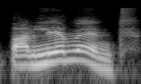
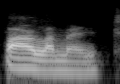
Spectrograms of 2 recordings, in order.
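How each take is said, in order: First: পার্লিয়ামেন্ট with an extra "lia" syllable; wrong pronunciation. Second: পার্লামেন্ট with a simple "la" in the middle; proper pronunciation. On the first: Teacher questioning whether the word is said so, spelling pronunciation. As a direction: sound the i and a in পার্লিয়ামেন্ট. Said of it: "এই তথ্যটার উচ্চারণ কি পার্লিয়ামেন্ট?". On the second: Teacher giving the appropriate pronunciation, standard. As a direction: say পার্লামেন্ট in three syllables, no "lia". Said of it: "appropriate উচ্চারণ কিন্তু পার্লামেন্ট". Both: Shown as a demonstration.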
